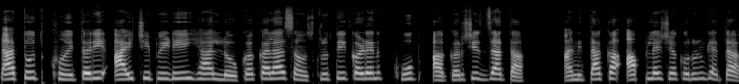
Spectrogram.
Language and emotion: Goan Konkani, neutral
